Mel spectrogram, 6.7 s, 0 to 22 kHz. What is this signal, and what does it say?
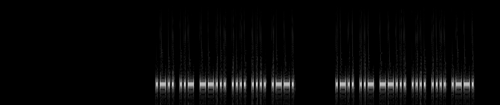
Morse code, heard as a keyed tone, about 47 wpm, 700 Hz. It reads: LU7HHP LU7HHP
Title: DXCC-100 Call Signs - 6 Characters - Repeated 2x - 45wpm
